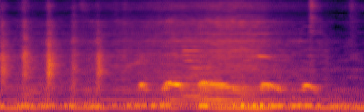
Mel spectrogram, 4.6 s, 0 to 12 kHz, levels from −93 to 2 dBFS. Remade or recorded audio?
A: remade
